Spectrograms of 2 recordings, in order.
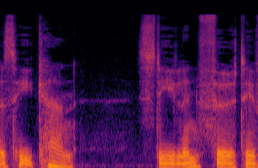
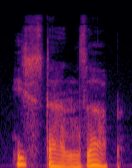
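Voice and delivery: usual speaking voice

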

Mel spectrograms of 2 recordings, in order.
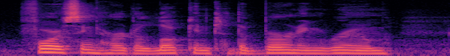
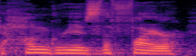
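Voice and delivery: ordinary delivery

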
